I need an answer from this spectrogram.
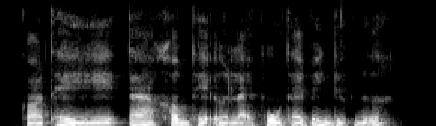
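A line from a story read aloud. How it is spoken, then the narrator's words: Sigh. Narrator (Vietnamese): Vũ Thị An thở dài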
